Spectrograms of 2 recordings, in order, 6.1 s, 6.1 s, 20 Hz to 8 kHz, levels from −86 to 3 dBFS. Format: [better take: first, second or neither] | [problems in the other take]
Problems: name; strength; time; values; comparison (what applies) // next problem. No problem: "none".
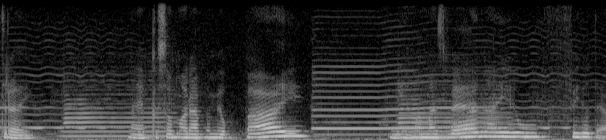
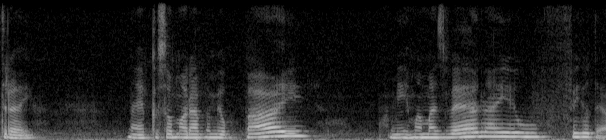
second | background sound (Wind instrument, woodwind instrument + Trumpet); 10 dB below the speech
